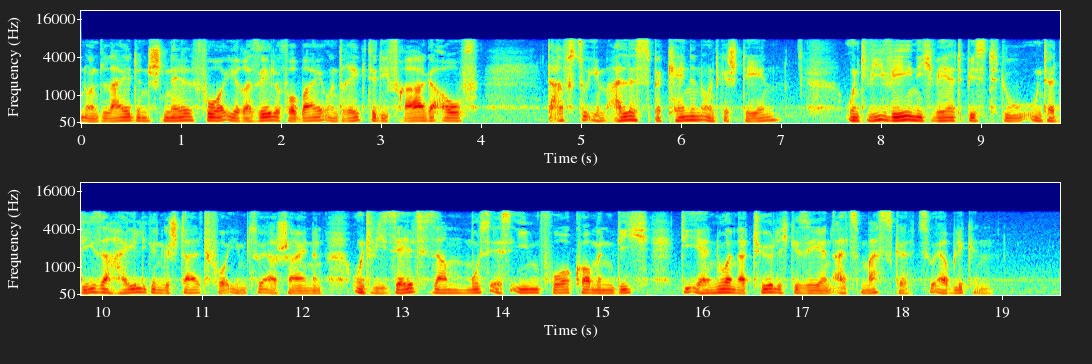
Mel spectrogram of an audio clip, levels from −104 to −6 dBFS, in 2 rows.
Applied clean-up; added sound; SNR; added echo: none; none; none; none.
